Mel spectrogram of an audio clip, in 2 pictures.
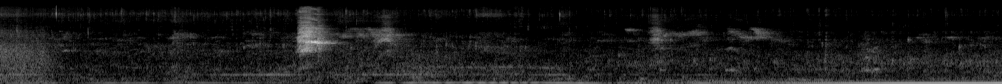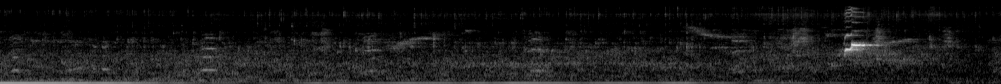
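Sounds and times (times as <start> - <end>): birds calling: 0.6 - 11.3, 16.9 - 19.8.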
